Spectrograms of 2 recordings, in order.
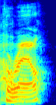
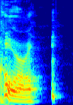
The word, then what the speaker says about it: Coral: Corral. Yeah, they say it right. It's Corral. – Cape Coral. – It is not Coral. This ain't SpongeBob.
